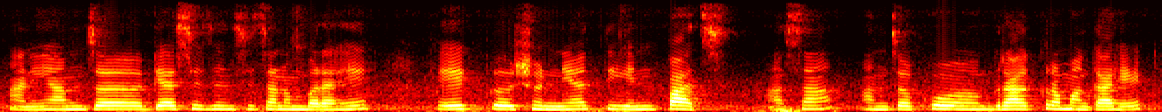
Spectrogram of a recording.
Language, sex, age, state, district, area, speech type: Marathi, female, 45-60, Maharashtra, Osmanabad, rural, spontaneous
